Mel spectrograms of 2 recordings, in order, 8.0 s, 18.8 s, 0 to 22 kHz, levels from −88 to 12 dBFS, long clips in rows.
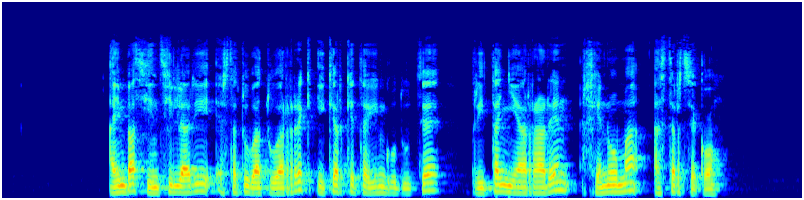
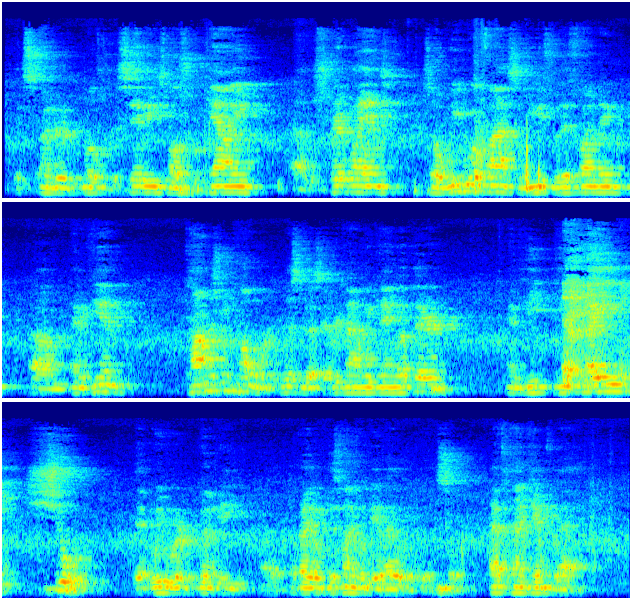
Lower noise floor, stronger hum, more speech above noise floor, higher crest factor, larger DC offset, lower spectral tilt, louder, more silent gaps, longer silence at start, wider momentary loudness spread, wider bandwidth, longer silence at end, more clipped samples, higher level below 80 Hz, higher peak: first, -84 dBFS vs -44 dBFS; neither; first, 60 dB vs 22 dB; about the same, 20 dB vs 20 dB; neither; about the same, -6 dB/octave vs -5 dB/octave; about the same, -25 LUFS vs -23 LUFS; neither; first, 1.05 s vs 0.05 s; second, 10 LU vs 14 LU; second, 10 kHz vs 15.5 kHz; first, 0.85 s vs 0 s; neither; about the same, -66 dBFS vs -64 dBFS; about the same, -6 dBFS vs -4 dBFS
